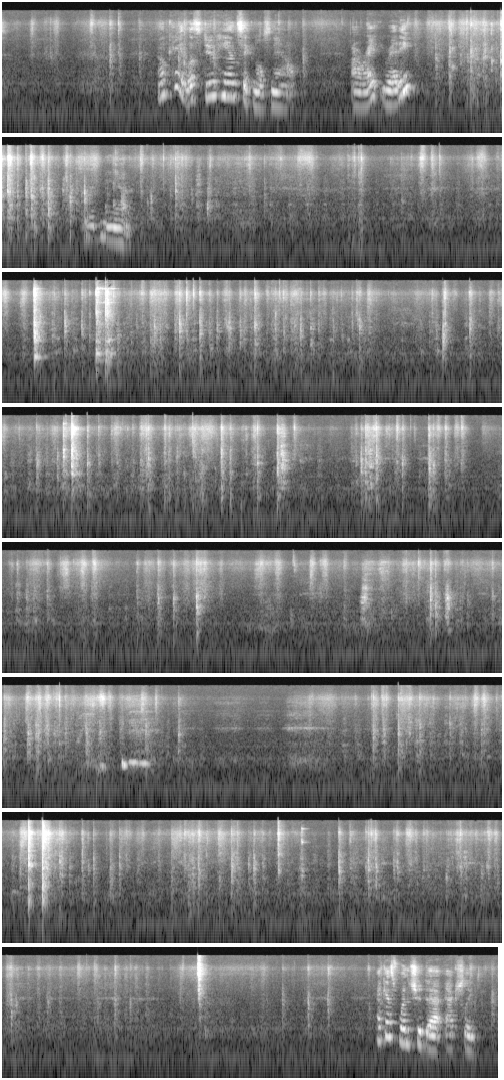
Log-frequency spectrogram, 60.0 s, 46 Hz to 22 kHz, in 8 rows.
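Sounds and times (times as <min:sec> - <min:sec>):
dog clicks and scuffs: 0:06.4 - 0:13.1, 0:13.7 - 0:27.1, 0:27.7 - 0:40.3, 0:42.6 - 0:55.7.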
